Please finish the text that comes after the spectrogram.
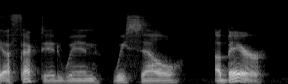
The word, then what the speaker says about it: Bexar: had on the list is how do you pronounce the bear? So because I was able to by looking at it in the Midwest, it's the Bexar, but I was like, as an official Texan, I bet the real pronunciation.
